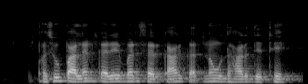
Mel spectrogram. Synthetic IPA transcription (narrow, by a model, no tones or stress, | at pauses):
pɐʃupaːlənkəɾebəɾsɐɾkaːɾkɐ̰t̪nə̃ʊd̪ʱaːɾd̪eːt̪ʰeː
